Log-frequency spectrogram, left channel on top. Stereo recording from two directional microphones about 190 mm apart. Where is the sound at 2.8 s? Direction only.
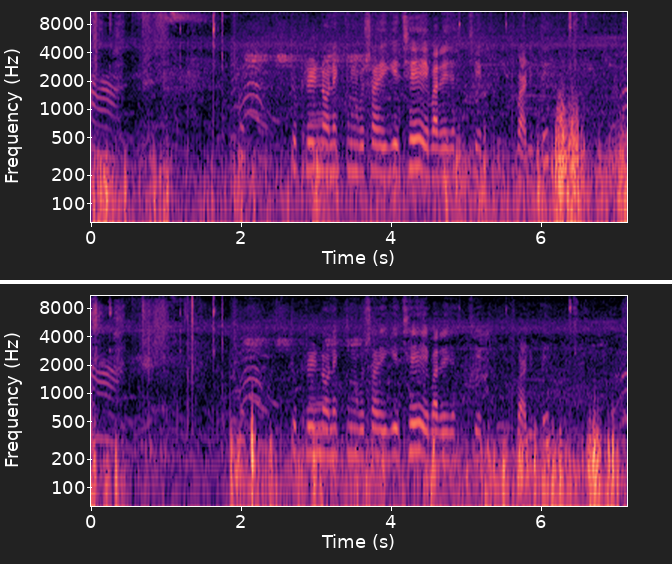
Centre (ahead or behind).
